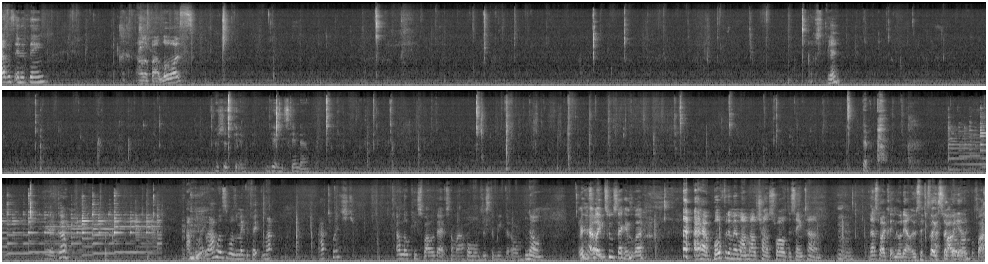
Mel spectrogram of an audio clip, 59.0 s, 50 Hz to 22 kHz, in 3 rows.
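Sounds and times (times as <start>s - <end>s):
wet chewing clicks and smacks: 6.4s - 7.7s, 8.5s - 11.0s, 11.8s - 12.6s, 13.7s - 19.0s, 29.1s - 30.4s, 33.1s - 36.8s
person chewing: 11.8s - 16.2s, 31.5s - 33.4s, 34.0s - 36.8s.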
